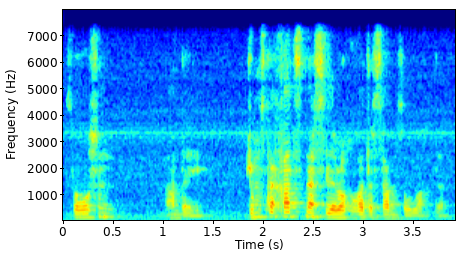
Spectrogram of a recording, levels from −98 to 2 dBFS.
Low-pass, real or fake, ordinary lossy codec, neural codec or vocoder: 7.2 kHz; real; none; none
